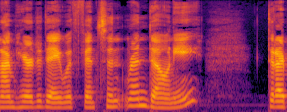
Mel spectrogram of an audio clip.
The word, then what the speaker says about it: Rendoni: I'm here today with Vincent Rendoni. Did I pronounce that right?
